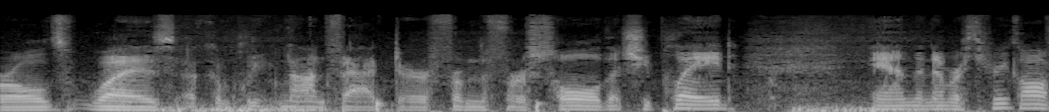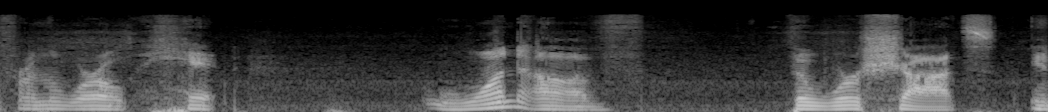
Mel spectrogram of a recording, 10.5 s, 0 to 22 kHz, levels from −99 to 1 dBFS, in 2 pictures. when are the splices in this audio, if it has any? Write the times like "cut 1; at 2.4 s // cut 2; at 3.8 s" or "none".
none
